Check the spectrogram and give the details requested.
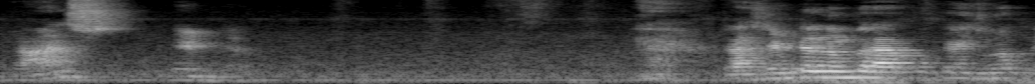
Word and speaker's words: transcendental: हम फिर से रिपीट कर रहे हैं, Leonard, not Leonhard, Leonard Euler, and this is transcendental, n is silent, transcendental।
